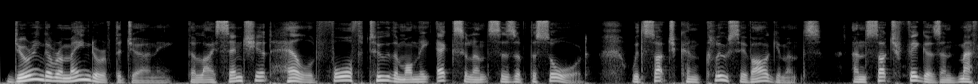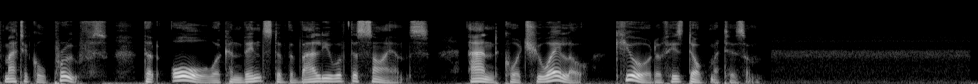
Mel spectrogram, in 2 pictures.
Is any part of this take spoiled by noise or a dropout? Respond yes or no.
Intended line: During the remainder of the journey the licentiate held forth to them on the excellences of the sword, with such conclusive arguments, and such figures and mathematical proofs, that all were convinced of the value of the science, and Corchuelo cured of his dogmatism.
no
